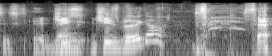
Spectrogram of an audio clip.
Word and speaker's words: Gisbergen: Gisberger? Is that how you pronounce it? Shane Van Gisbergen.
